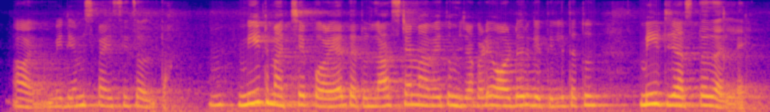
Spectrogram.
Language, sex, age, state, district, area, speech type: Goan Konkani, female, 45-60, Goa, Bardez, urban, spontaneous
